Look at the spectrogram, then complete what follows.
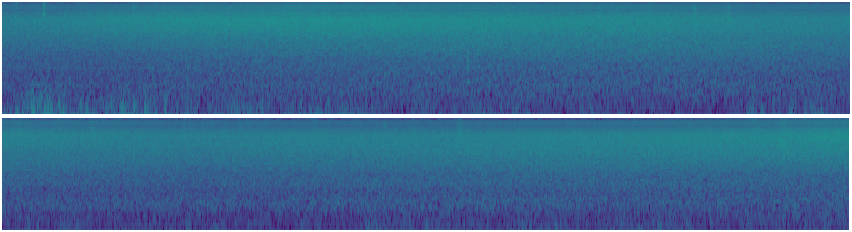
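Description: Steady, even hiss of noise with no distinct event; no shot or other sudden sound stands out.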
